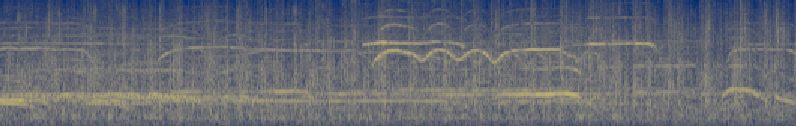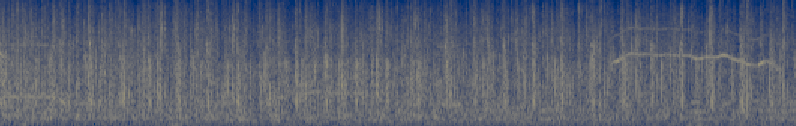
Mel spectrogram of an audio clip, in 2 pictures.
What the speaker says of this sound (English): Please give them all of your applause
